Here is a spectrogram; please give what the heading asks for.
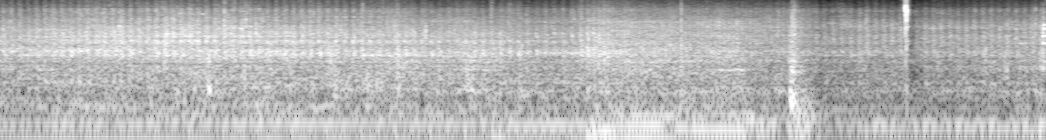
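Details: Tofaş Doğan car that ran on petrol but not on LPG; idle after the fault was diagnosed. Steady, even idle with a low, smooth beat and no misses or knocks, a few handling clicks near the end. Engine running healthy.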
